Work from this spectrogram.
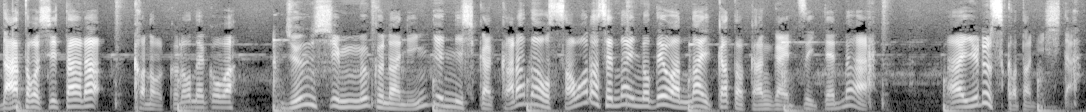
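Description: A proud old gentleman, long-winded and doting. His voice sits a little high and swings animatedly, with pompous, old-fashioned phrasing. It is audio drama with music behind him. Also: sing-song, unhurried. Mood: grumbling, explaining. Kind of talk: Japanese audio drama acting.

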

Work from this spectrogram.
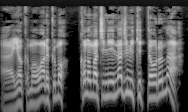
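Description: An actor playing an opinionated, kindly old gentleman in an audio drama, lecturing in old-fashioned elderly phrasing. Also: high-pitched, big pitch swings, normal speed, clean tone, dry recording, studio quality. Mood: pleased, explaining. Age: older. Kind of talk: Japanese audio drama acting.

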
